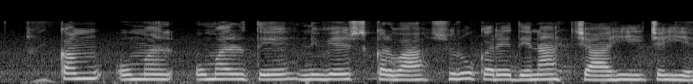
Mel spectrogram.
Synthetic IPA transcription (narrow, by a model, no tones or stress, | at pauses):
kɐm | uməɾt̪eniʋeːʃkəɾʋaʃuɾukəɾed̪eːnat͡ʃaːɦit͡ʃaːɦie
